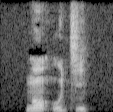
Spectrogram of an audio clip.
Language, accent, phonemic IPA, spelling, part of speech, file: French, France, /mo.u.ti/, mot-outil, noun, LL-Q150 (fra)-mot-outil.wav
- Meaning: function word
